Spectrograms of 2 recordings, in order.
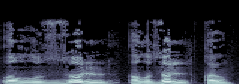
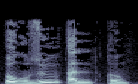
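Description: First: "اغزل قوم" slowly joined as oghzol-qawm; short vowel in "اغزل", running into a held l; vav left unpronounced. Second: "اغزو القوم" as separate words, oghzuu, al-qawm; both quiescents sounded. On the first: Teacher shows how it is pronounced, "اغزل قوم" slow and joined. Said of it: "تلفظ زدن دیگه تلفظ نمی زنیم". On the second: Teacher shows the clash, "اغزو القوم" unjoined with long u. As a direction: keep long u in "اغزو", then a full "al" in "القوم". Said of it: "وو ساکن لام ساکن التقا". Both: Shown as a demonstration.

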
